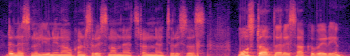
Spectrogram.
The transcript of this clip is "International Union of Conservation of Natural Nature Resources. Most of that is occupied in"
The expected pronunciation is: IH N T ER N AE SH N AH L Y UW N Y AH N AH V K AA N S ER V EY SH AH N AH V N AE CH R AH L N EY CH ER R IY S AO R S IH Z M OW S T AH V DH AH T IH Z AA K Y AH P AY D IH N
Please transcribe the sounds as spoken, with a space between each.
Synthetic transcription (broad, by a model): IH N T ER N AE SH N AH L Y UW N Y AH N AH V K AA N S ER V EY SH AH N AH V N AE CH R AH L N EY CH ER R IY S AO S M OW S T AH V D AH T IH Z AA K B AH IH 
